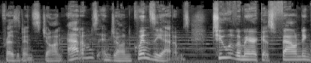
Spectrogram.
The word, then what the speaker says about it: Quincy: president, John Quincy Adams, is supposed to be pronounced Quincy, not Quincy.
